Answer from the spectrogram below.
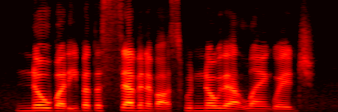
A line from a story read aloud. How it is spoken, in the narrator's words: Jinpachi said, his voice low and dangerous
